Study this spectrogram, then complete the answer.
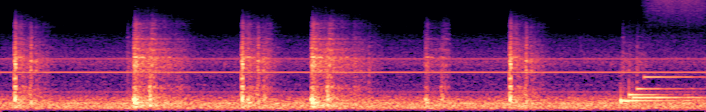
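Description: Train wheels clack over rail joints every second or two.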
